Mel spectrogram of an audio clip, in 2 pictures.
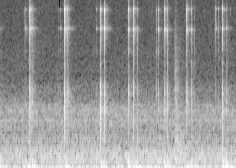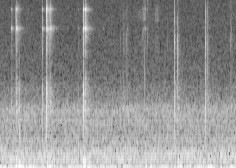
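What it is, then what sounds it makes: Small glass bottle. A small cobalt-blue glass bottle of rosehip oil with a paper label is held in one hand and tapped on the glass with long fingernails. Slow, sharp, bright clicks sound at an unhurried pace, each dying away almost instantly, over a low, steady background rumble.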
